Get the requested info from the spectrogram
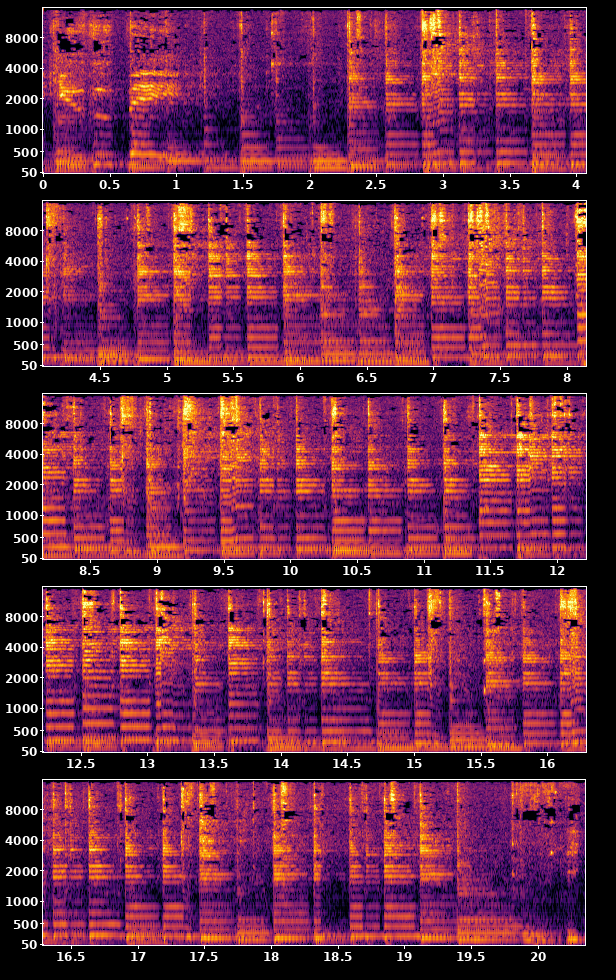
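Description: Acoustic guitar strummed in a steady, busy rhythm of chords, an instrumental passage between the sung lines of a song.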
